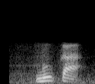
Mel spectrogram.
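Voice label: "buka", Indonesian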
